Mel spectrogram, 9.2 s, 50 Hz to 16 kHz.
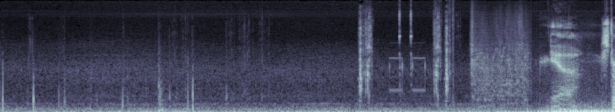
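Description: In Car Mechanic Simulator 2018, a pickup truck gives a series of clicks and mechanical taps, then its engine cranks and catches, rising into a louder running rumble at the end.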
